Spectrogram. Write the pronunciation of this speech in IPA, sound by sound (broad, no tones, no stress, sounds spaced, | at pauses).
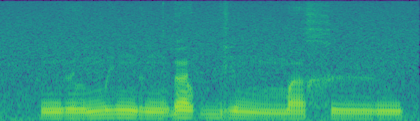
ŋ ɨ l m i ŋ ɨ ŋ ɗ ɐ l ɡ͡b i mː ɐ x ʉ ŋ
